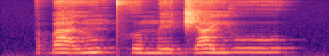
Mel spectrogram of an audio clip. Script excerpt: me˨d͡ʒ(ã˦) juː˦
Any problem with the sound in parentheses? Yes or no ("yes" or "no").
yes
